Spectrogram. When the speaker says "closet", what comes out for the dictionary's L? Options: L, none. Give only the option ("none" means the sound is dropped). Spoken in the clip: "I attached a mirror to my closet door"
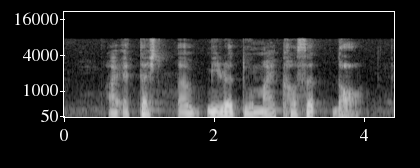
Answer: none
